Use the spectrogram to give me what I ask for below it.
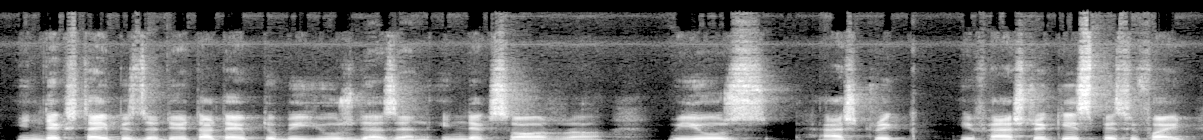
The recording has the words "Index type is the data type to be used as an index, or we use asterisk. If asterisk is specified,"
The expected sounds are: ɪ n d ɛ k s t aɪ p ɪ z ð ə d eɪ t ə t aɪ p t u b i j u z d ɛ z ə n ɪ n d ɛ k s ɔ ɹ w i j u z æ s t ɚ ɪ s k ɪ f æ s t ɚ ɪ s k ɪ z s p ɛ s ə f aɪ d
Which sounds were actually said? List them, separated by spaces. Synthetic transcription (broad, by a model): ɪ n d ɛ k s t aɪ p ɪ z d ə d eɪ t ə t aɪ p t u b i j u z d ɛ z ə n ɪ n d ɛ k s ɔ ɹ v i j u z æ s t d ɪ k ɪ f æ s t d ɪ k ɪ z s p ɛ s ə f aɪ d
